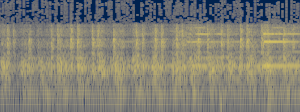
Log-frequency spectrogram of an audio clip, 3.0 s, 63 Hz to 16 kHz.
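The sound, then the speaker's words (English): The General, a steam locomotive built in 1855, runs with a steady, rhythmic clatter of tappets over a continuous hiss, and a thin, high whine from its steam escape valve briefly rises near the end, from a record issued by the Louisville and Nashville Railroad. No one speaks. “Hear them tappets? Little steam escape valve there.”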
